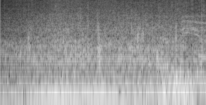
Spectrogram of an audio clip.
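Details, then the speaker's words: Test drive up and down the driveway after replacing a U-joint: low even drive hum with wind, no clunks or squeaks from driveshaft; earlier noise gone, confirming the U-joint was the cause. "that's gone I don't hear it would have made that noise already so it was a u-joint"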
